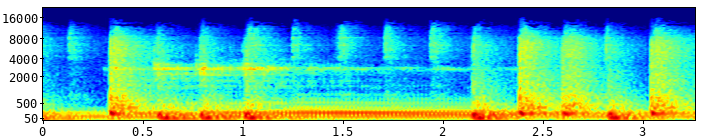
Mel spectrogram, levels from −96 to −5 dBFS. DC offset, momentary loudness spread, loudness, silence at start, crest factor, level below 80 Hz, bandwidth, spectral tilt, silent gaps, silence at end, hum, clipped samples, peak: under 0.1%; 4 LU; -23 LUFS; 0 s; 16 dB; -28 dBFS; 12.5 kHz; -6 dB/octave; none; 0 s; none; under 0.1%; -6 dBFS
